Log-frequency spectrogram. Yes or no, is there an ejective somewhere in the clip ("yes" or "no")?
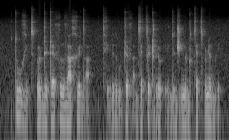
yes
